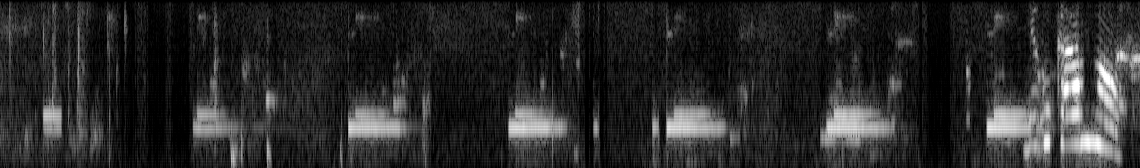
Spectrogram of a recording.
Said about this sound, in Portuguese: O carro tá pitando com a porta aberta.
